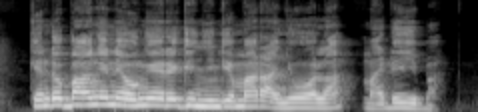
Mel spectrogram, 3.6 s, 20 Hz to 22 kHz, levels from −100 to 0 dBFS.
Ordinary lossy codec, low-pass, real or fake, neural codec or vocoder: none; none; real; none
